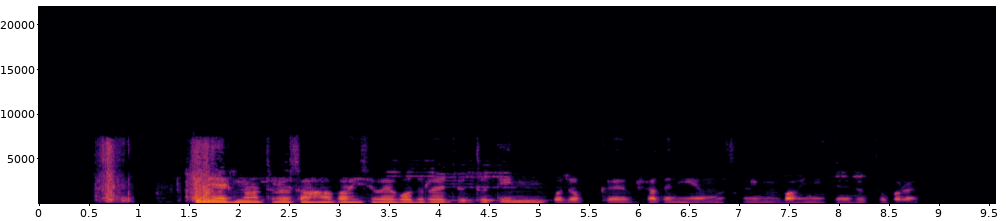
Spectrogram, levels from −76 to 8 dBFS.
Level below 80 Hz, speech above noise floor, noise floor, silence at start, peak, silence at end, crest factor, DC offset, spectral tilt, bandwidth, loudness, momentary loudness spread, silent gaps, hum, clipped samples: -64 dBFS; 60 dB; -87 dBFS; 0.55 s; -6 dBFS; 0.8 s; 20 dB; under 0.1%; -6 dB/octave; 7.8 kHz; -26 LUFS; 19 LU; none; none; under 0.1%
